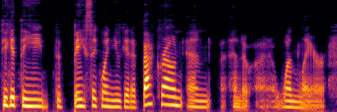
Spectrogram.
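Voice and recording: Speaking at a fairly slow pace, a woman with a fairly low pitch shows vocal fry and ordinary pitch variation. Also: dry, close sound with no echo.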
